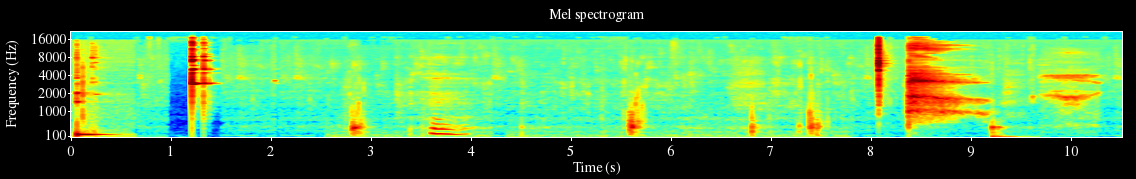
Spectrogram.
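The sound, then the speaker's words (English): Glasses of drinks clink together in a toast, two bright, ringing taps several seconds apart, with soft wet sips, drips and small handling noises filling the quiet between them. “Avar, it means cheers, more or less.”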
